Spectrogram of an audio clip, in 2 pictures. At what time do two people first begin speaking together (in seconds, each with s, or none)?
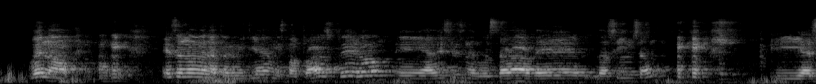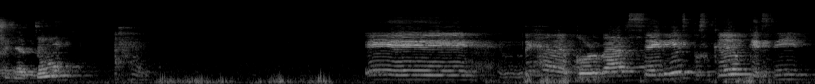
none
